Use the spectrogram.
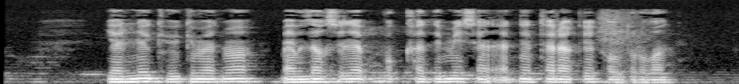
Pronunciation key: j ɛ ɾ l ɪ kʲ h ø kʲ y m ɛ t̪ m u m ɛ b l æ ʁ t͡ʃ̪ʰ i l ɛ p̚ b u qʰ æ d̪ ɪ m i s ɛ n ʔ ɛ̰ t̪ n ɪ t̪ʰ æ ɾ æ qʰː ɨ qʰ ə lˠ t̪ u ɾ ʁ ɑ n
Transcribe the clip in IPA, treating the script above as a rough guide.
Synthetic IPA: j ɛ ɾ l ɪ kʲ h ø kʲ y m ɛ t̪ m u m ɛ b l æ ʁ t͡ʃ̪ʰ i l ɛ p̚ b u qʰ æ d̪ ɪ m i s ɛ n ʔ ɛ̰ t̪ n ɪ t̪ʰ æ ɾ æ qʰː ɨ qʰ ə lˠ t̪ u ɾ ʁ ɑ n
